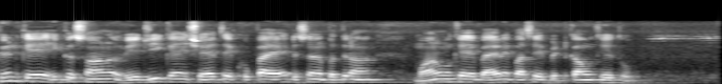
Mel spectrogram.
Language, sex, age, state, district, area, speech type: Sindhi, male, 60+, Gujarat, Kutch, rural, read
